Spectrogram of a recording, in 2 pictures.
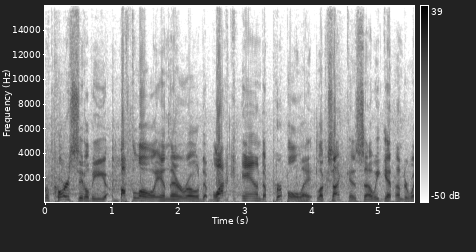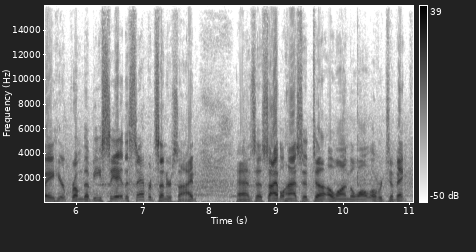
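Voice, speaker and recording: Male voice, live hockey commentary, folksy and hesitant phrasing, noisy indoor arena broadcast. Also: on the high side. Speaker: play-by-play hockey announcer. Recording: live rink broadcast with loud background noise. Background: loud arena ambience.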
